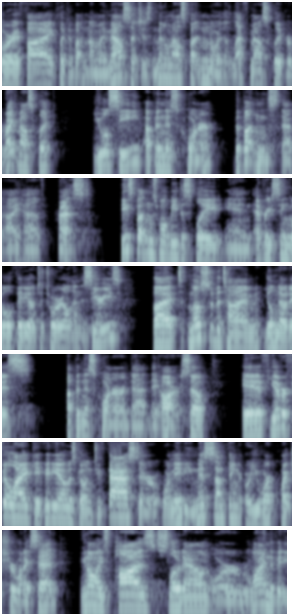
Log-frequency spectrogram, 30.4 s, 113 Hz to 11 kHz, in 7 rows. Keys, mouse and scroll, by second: 1.9 middle click, 3.4 click, 4.4 right click, 18.6 middle click, 19.7 scroll down 2, 20.4-21.0 scroll up 1, 21.0 middle click, 29.9 middle click.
